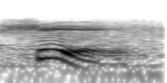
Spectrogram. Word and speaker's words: skiing: shiing. Sheeing. Oh, there are other pronunciations, I suppose, but in England and Norway, sheeing is considered most acceptable.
